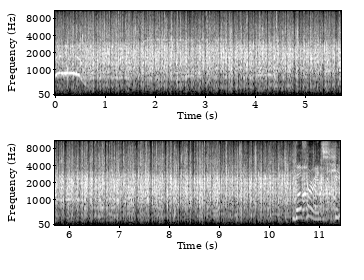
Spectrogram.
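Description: A large stadium crowd at Roland-Garros applauds the champion after the women's final, sustained dense clapping that holds steady throughout, with a voice briefly audible over it.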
